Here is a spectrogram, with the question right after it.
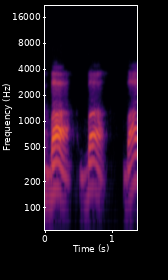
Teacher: दोनों होठ मिल रहे हैं। तो ये आवाज लिप्स होठों से निकल रही है।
